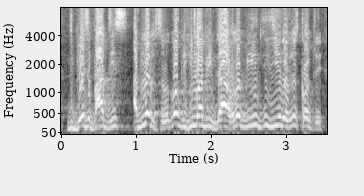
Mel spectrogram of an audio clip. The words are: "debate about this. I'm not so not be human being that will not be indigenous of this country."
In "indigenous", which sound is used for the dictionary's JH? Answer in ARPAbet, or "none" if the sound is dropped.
none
